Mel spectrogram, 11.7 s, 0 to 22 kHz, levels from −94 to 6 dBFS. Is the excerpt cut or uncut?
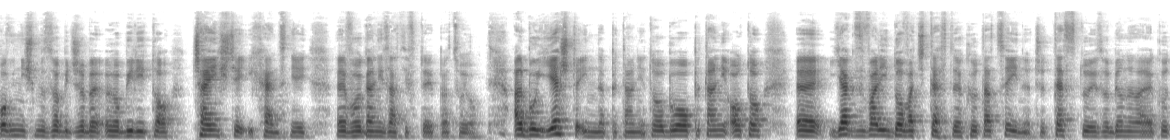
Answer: uncut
